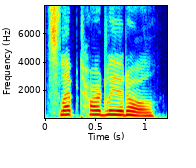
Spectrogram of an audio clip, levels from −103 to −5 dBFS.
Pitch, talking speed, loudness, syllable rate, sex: 265 Hz, 195 wpm, -13 LUFS, 4.7 syllables/s, female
